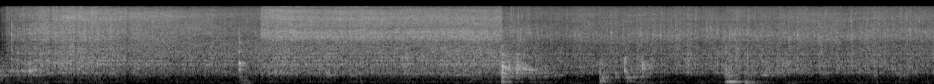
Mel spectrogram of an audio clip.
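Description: Halved gunda fruit sizzling in hot oil with mustard seeds and cumin in a nonstick frying pan, the sizzle starting suddenly as they are tipped in. A wooden spatula stirs them, with a few soft knocks against the pan about five to seven seconds in.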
